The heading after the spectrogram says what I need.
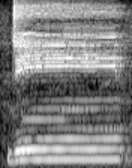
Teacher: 5 الف یہاں پر کھینچ کر پڑھیں گے کیونکہ یہاں پر مد آپ کو نظر آ رہی ہوگی، مد لازم ہے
